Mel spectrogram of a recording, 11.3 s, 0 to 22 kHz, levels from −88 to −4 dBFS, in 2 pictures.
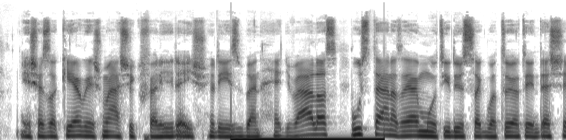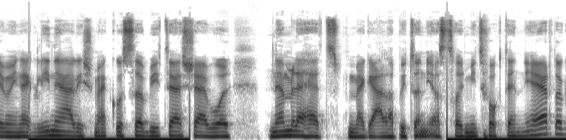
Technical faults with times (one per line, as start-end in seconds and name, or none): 2.30-3.84 DC step
5.94-7.55 DC step
10.13-11.32 DC step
